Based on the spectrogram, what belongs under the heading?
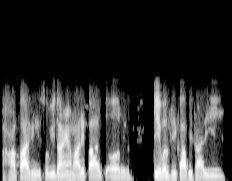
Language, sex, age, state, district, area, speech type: Hindi, male, 18-30, Rajasthan, Karauli, rural, conversation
